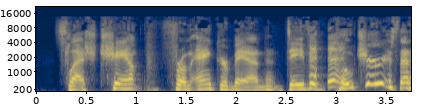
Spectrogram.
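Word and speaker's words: Koechner: that Todd Packer / Champ from Anchorman, David Kochner, is that how that name's pronounced? Ketchner.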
